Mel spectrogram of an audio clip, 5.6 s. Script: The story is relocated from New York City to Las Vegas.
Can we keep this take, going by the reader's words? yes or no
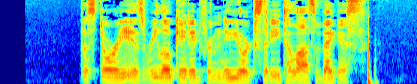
yes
